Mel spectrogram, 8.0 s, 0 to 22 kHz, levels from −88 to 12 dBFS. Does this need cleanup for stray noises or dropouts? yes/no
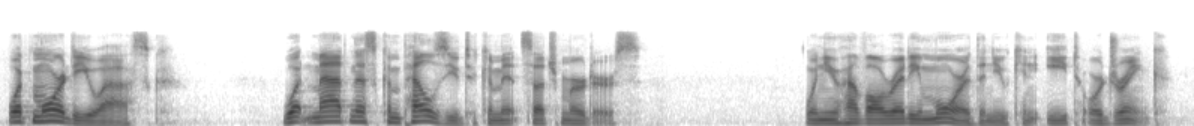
no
